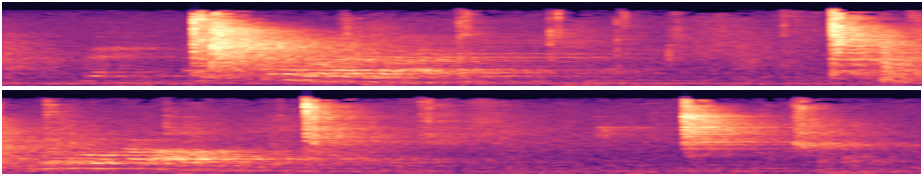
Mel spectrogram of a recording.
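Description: An arrow strikes a target with a sharp thud that echoes through a large hall.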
